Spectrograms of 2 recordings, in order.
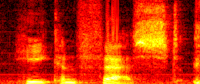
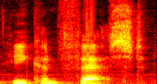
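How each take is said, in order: First: "He" lifted high, slow and deliberate; stress on he. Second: Said in the usual way. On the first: Shown as a demonstration. Lecturer glossing the Greek verb for students, slow stress on "He". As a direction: slowly lean on "He" in "He confessed.".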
